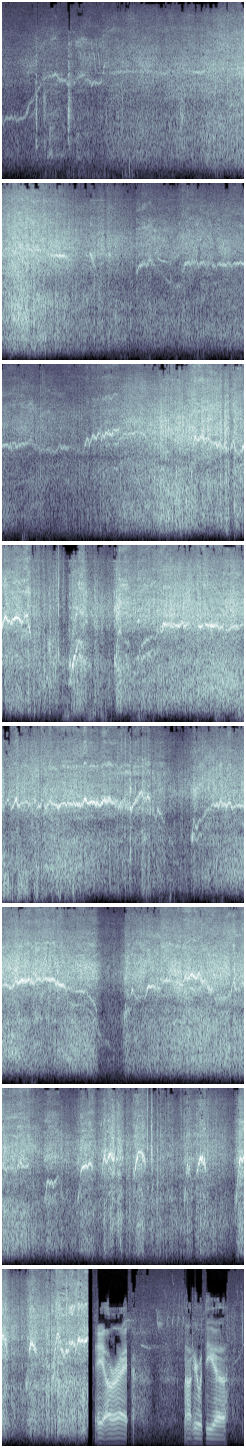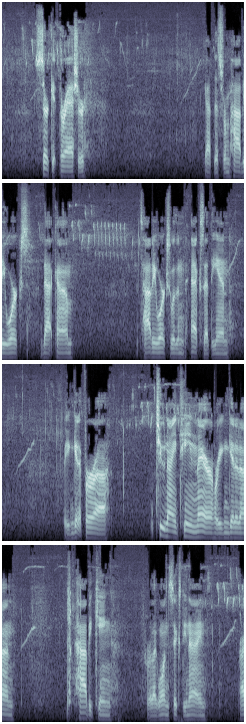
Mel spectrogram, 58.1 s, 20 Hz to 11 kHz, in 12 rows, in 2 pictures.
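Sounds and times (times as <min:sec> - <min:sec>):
electric motor whining: 0:00.0 - 0:35.6
tyres and drivetrain rattling: 0:00.6 - 0:35.6.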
